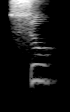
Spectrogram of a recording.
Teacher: For dhamma circle lips, make it short.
